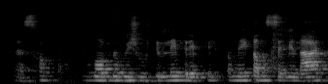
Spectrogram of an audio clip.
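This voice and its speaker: Audible room echo surrounds this woman's speech. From Rio de Janeiro, Brazil. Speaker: educator and project leader. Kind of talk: conference talk.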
